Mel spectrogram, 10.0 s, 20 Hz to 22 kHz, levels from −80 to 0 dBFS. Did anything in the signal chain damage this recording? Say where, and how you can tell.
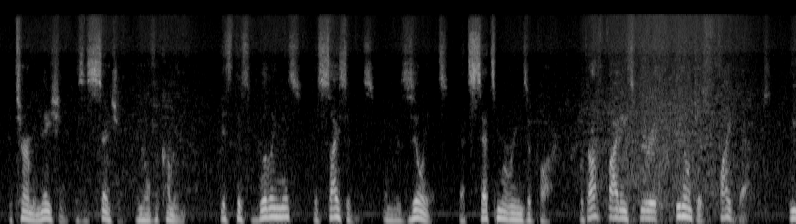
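Yes. The damage happens at the call-processing stage, where noise suppressor artifacts run through the whole clip. The suppressor pulls down every band it judges to be steady noise by about 18 dB, frame by frame. The room noise, which sits about 15 dB below the speech, therefore drops away in the gaps and returns under each phrase.

The same suppressor also produces speech cut by the noise suppressor. It mistakes parts of the talker for noise and turns them down along with the background. This happens at 0.73–2.34 s and 3.62–6.21 s, each with about half a second lost and drops of about 20 dB. It also happens at 2.75–3.17 s, 6.55–6.92 s and 7.25–7.62 s, where the drops are about 13 to 18 dB, and from 8.45 s to the end. Soft consonants and word endings sound swallowed.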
